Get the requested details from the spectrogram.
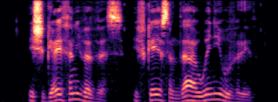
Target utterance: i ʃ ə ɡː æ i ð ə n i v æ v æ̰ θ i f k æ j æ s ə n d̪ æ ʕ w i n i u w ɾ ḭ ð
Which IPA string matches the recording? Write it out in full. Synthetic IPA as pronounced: i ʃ ə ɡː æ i θ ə n i v æ v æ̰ s i f k æ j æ s ə n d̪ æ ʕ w i n i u v ɾ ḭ ð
